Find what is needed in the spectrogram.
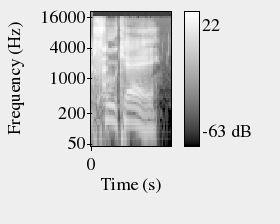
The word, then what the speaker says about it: Phuket: Phuket. It's pronounced Phuket.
